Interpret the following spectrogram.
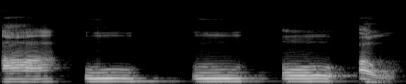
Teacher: पश्च स्वर वो स्वर हैं जो जिह्वा के पिछले भाग के द्वारा, पश्च भाग अर्थात पिछले भाग के द्वारा बोले जाते हैं।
